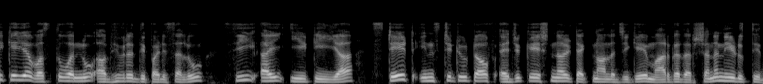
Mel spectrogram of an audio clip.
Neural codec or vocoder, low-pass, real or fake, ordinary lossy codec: codec, 16 kHz, 4 kbps, FunCodec, trained on LibriTTS, 50 frames a second; 7.2 kHz; fake; none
